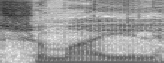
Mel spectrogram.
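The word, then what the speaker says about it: ישמעאל: خوشخبری سنا دی گئی۔ عبرانی زبان میں اسماعیل کا تلفظ شمائیل ہے۔ شما کے معنی ہے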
